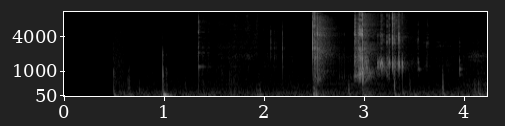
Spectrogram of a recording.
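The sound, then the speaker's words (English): An ice cold Loco coffee can is opened: faint clicks and handling first, then a sharp pop of the tab followed by a few bursts of bright fizzing hiss. “Do you hear that? That's the sound of an ice cold Loco coffee.”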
